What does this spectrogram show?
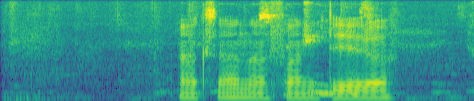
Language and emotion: Russian, neutral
